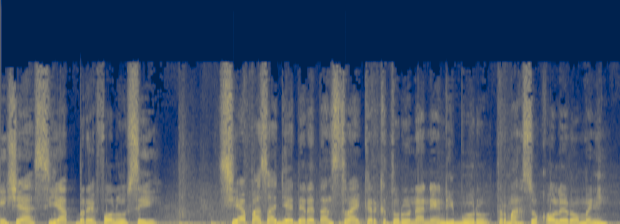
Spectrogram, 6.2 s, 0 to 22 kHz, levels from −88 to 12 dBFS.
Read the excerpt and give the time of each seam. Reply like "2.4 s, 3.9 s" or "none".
none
